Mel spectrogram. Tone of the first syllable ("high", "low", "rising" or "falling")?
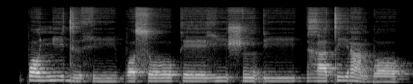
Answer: high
